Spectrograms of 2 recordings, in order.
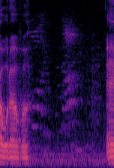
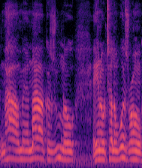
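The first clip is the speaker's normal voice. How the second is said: urgent refusal; 7 semitones higher, 4 dB louder than usual. Retold or imitated. Arguing with bystanders at crash.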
